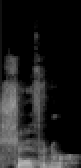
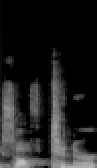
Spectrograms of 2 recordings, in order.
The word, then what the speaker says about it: softener: example this is fabric softener remember the tea is silent I cannot say softener it's softener this is fabric softener you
